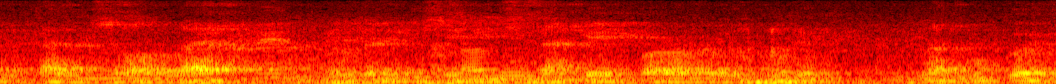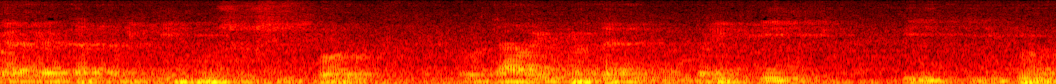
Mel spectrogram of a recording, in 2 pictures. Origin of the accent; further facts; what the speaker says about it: Indonesia; Dari mana Bapak? Kebetulan dilahirkan di Indonesia.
